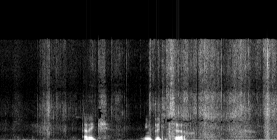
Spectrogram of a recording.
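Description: Dry leaves rustle and crunch as a hand digs through them.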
